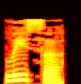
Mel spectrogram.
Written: lisa

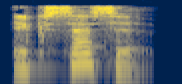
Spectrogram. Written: excessive

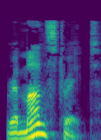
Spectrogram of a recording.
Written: remonstrate

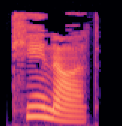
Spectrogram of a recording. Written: keenat

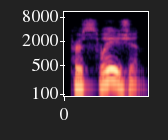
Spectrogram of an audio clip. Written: persuasion

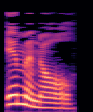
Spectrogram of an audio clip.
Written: imanol

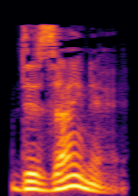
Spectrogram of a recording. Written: designer

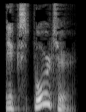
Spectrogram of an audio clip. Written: exporter

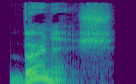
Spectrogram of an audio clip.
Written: burnish

